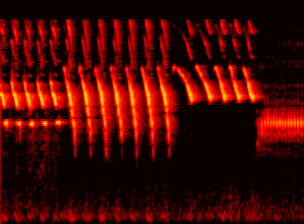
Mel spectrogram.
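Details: Belgian canary in morning song: quick repeated high chirps that turn into steep downward sweeps, then a fast rising run of notes ending in a lower, even rolling trill.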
